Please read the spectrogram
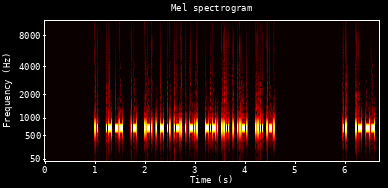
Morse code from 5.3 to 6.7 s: I AM

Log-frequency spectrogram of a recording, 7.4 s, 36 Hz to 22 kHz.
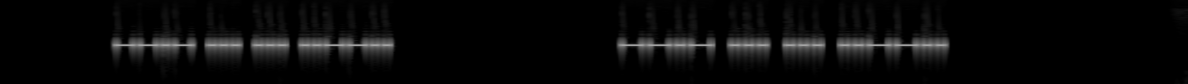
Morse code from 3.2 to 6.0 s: QSS?

